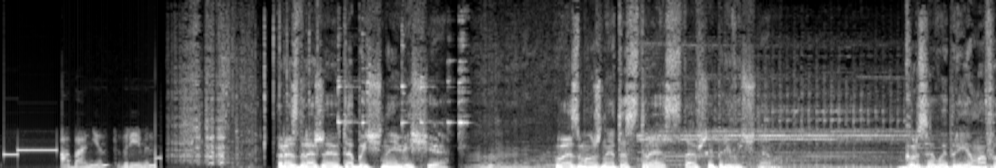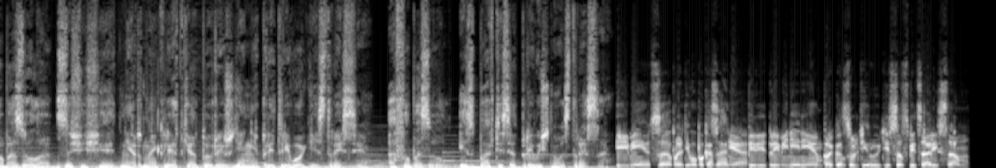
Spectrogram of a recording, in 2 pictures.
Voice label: radio afobazol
